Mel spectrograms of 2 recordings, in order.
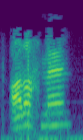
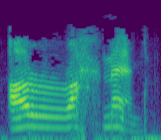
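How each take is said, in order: First: The r sound is short and single. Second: The r sound is doubled and held longer. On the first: The speaker calls it wrong. "now you are pronouncing only one Ra" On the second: The speaker calls it right. "it is Ar-Rahman"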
